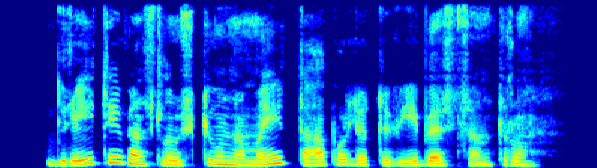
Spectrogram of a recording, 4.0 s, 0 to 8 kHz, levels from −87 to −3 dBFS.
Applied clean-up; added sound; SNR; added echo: none; none; none; none.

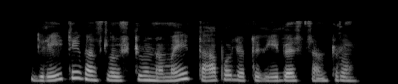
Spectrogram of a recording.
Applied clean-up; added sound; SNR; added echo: neural mask model Resemble Enhance denoiser.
